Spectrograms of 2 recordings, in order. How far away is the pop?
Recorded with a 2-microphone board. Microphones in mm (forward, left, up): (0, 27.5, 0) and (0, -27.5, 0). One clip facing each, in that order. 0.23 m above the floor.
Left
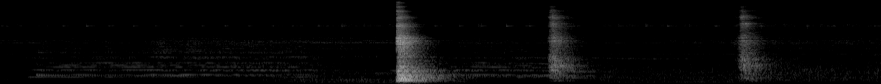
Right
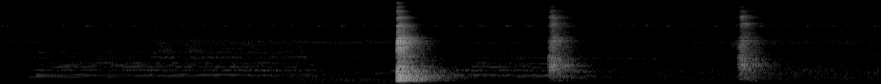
About 1.1 m.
